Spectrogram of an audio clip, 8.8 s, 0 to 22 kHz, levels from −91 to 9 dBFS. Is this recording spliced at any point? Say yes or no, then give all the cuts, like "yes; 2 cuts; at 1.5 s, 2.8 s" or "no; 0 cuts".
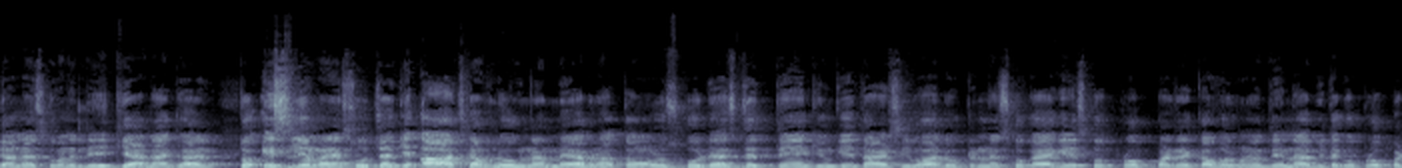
no; 0 cuts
